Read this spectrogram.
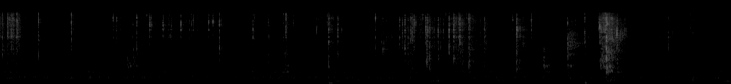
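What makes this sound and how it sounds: A metal craft knife carves into a solid, hand-sized, green and white striped bar of dry soap held in one hand, flaking off small cubes. A rapid series of dry, crunchy, crackling cuts sounds bright and high with almost no low end, some strokes running together into longer scraping crunches between short pauses.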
